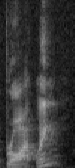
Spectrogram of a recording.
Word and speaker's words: Breitling: Is the right way to pronounce the watch, is it Breitling? – Yes. – Right. So talk me through photo shoots. So you've got some amazing photos with you, Steph, and Kelly looking cool with your Breitling watches on.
